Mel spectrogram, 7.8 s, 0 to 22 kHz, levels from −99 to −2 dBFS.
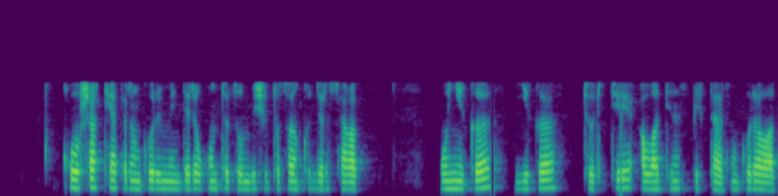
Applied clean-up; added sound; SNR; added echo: none; none; none; none.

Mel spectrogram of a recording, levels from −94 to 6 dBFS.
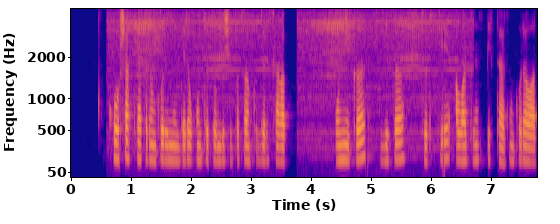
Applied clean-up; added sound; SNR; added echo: none; Tools; 14 dB; none.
